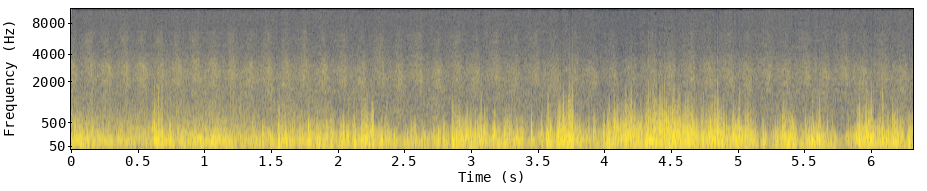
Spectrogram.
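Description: Sundanese kolecer, wooden propeller windmills on tall bamboo poles, whirring in the wind with a loud, low rumble that surges and fades unevenly.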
